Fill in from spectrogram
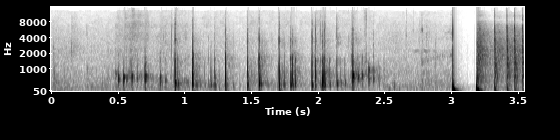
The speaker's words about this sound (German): Ich versuche mit dem Würfel eine 6 zu würfeln.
